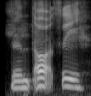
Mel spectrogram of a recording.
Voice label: "ra nt´atsi", Otomí; INPI; INALI

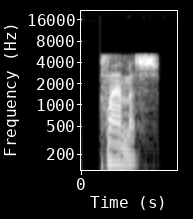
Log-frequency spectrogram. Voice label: "chlamys", English

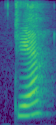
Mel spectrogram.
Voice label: "no", Mixe, Mujer; INALI

